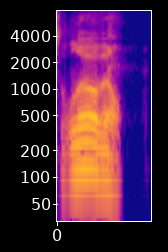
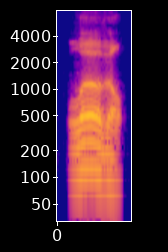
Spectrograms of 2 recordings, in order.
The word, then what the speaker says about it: Louisville: He said it's Louisville. Like you want to Louisville. Move your mouth as little as possible. Louisville.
